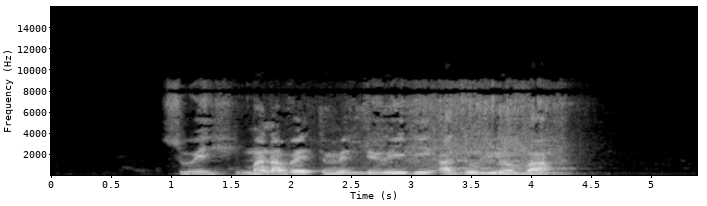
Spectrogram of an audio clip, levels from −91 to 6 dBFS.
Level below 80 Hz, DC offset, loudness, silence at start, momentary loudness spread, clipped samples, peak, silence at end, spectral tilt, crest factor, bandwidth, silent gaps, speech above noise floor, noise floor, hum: -56 dBFS; under 0.1%; -15 LUFS; 0.95 s; 12 LU; under 0.1%; 0 dBFS; 1.1 s; -6 dB/octave; 16 dB; 9.4 kHz; none; 68 dB; -83 dBFS; none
